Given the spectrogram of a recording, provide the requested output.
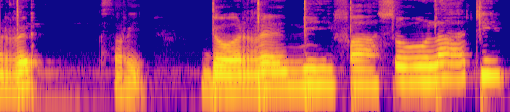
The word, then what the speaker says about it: re: Then after do comes re, as in rays of the sun. So the tone should be like rays.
